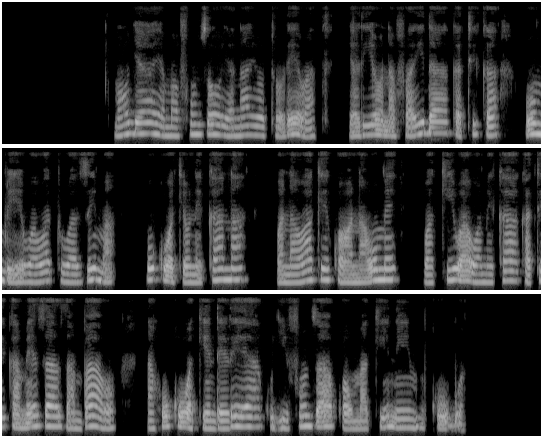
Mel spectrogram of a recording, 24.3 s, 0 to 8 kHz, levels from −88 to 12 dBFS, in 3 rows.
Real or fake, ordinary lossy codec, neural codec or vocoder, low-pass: real; MP3, 48 kbps; none; 7.2 kHz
